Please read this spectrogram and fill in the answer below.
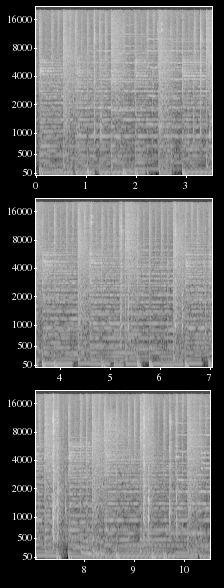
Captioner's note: IBM Model M clicky keyboard typing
